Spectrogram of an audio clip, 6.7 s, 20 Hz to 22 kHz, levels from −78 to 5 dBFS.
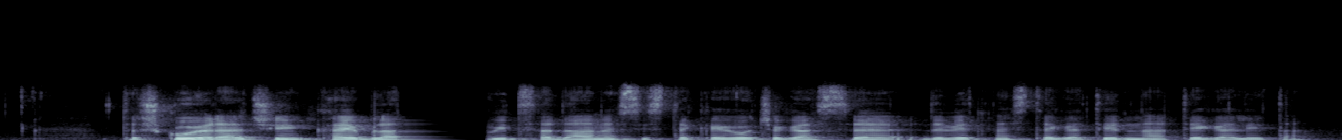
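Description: A long network dropout hits this speech recording from 2.03 to 2.45 s. About 0.4 s of speech is missing. The receiver fills the gap by stretching the last sound into a buzzy or hissy tail that fades, leaving roughly 0.11 s of near-silence before the audio returns at 2.45 s, with nothing of the lost stretch recovered. The likely cause is a run of packets that never arrived. The call path's coding noise and its top cut-off at 8 kHz are present throughout, which fits Opus at around 32 kbps.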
